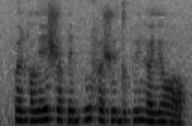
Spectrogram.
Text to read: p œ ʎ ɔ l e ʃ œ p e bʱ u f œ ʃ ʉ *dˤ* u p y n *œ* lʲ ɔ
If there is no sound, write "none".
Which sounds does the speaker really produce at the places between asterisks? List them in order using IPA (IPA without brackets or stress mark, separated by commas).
d, œ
